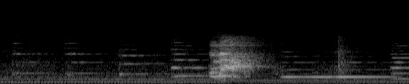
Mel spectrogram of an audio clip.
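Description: Instrumental background music of pitched plucked-string notes, with a loud, noisy burst about two seconds in and a sharp click a little after three seconds.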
